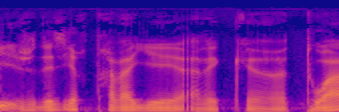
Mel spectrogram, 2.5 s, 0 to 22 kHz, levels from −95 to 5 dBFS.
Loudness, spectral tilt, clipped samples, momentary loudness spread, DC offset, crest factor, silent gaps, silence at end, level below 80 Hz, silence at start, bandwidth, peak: -32 LUFS; -6.5 dB/octave; under 0.1%; 6 LU; under 0.1%; 18 dB; none; 0 s; -44 dBFS; 0 s; 16.5 kHz; -12 dBFS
